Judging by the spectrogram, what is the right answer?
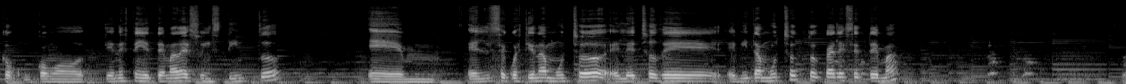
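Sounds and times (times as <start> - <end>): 
speech: 0.0 - 3.0, 3.7 - 9.1
dogs barking with short barks: 9.8 - 10.4.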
